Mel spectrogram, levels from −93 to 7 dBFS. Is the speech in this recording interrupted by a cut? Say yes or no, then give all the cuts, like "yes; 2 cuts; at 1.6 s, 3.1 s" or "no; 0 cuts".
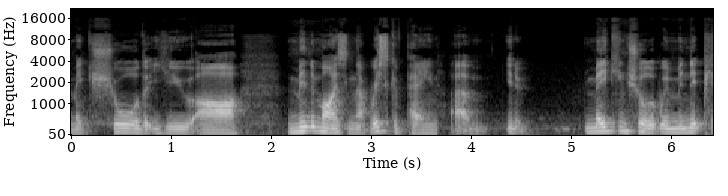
yes; 1 cut; at 3.7 s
